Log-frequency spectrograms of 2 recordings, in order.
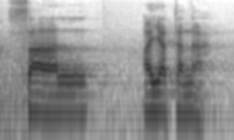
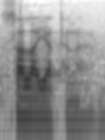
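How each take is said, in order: First: The word is split into two separate parts. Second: The word flows smoothly without any break. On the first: The speaker calls it wrong. "you don't pronounce it that way" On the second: The speaker calls it right. "we smoothly go through it"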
